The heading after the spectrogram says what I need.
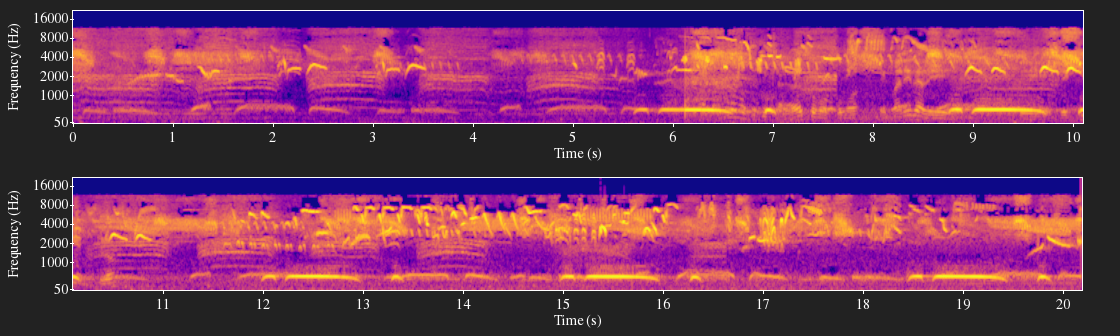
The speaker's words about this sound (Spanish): Vamos a escuchar un pájaro y ahí vamos a entrar en comunicación.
